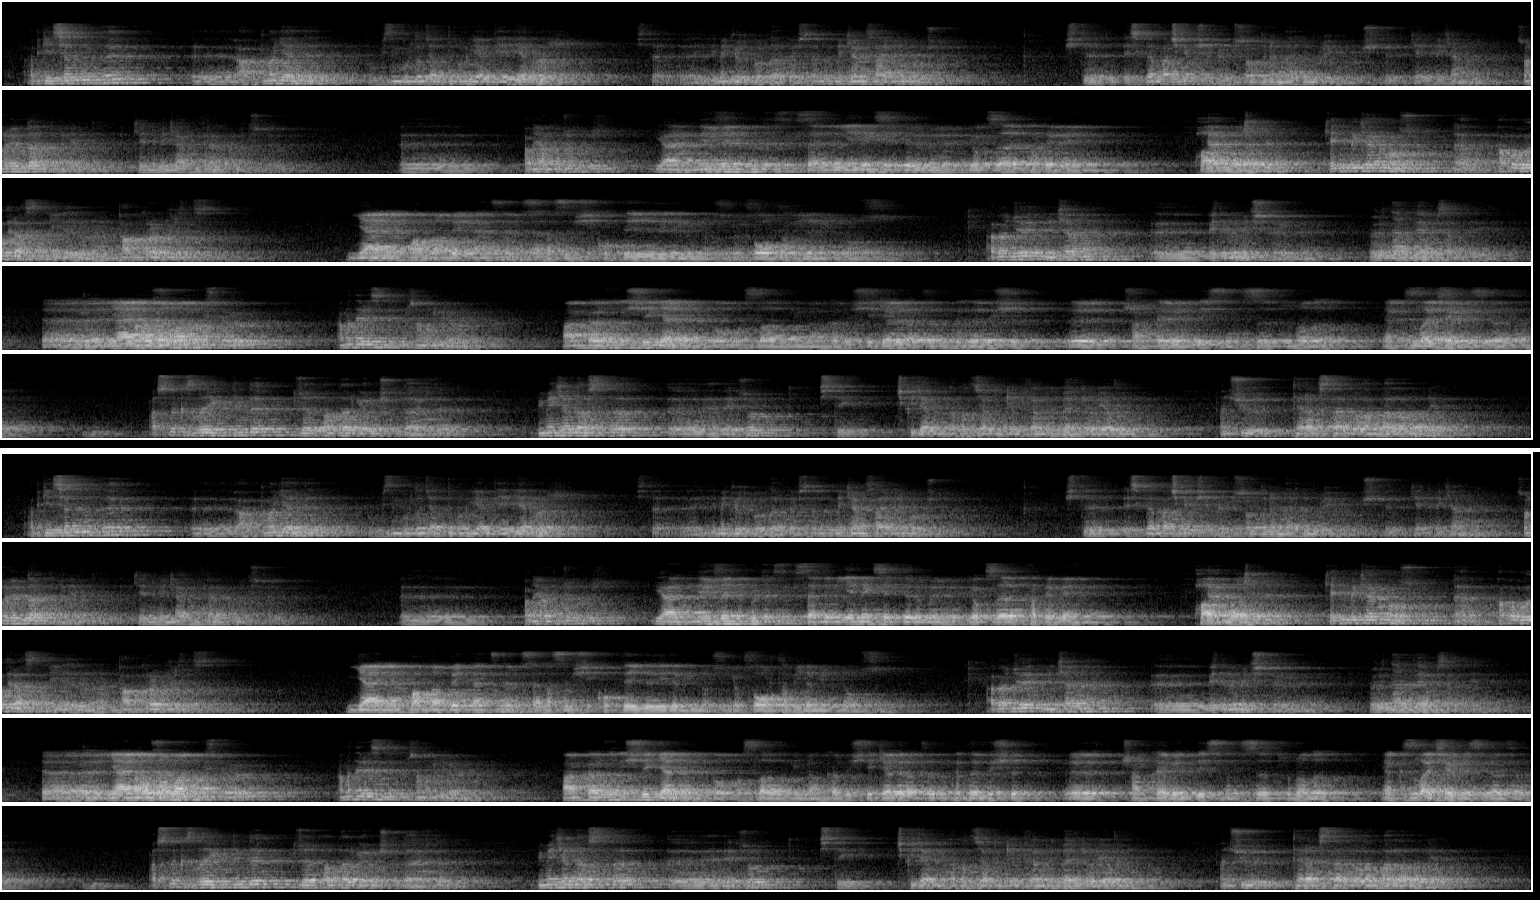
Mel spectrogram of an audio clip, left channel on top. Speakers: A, in the centre; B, on the right (about 80°).
A: Abi geçenlerde e, aklıma geldi. Bu bizim burada Cadde Burger diye bir yer var. İşte e, yemek yiyorduk orada arkadaşlarla. Mekanın sahibiyle konuştuk. İşte eskiden başka bir şey yapıyormuş. Son dönemlerde burayı kurmuş işte kendi mekanını. Sonra benim de aklıma geldi. Kendi mekanımı falan kurmak istiyorum. Eee, bana yardımcı olur musun?
B: Yani ne üzerine kuracaksın ki? Sen de bir yemek sektörü mü yoksa kafe mi, pub
A: Ya
B: mı?
A: kendi kendi mekanım olsun. Ha, pub olabilir aslında. İyi dedin ona. Pub kurabiliriz aslında.
B: Yani pub'dan beklentin de mesela nasıl bir şey? Kokteylleriyle mi ünlü olsun yoksa ortamıyla mı ünlü olsun?
A: Abi önce mekanı eee, belirlemek istiyorum ya. Böyle nerede yapsam diye.
B: Ee,
A: Ya Böyle
B: yani
A: Ankara'da
B: o zaman
A: kurmak istiyorum. ama neresinde kursam onu bilemedim.
B: Ankara'nın işlek yerlerinde olması lazım gibi. Ankara'da işlek yerleri hatırladığım kadarıyla işte e, Çankaya Belediyesi'nin orası, Tunalı. Yani Kızılay çevresi biraz daha.
A: Hı hı. Aslında Kızılay'a gittiğimde güzel publar görmüştüm daha önceden. Bir mekanda aslında eee, en son işte çıkacağım, kapatacağım dükkanı falan diyordu. Belki oraya alırım. Hani şu teraslarda olan barlar var ya.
